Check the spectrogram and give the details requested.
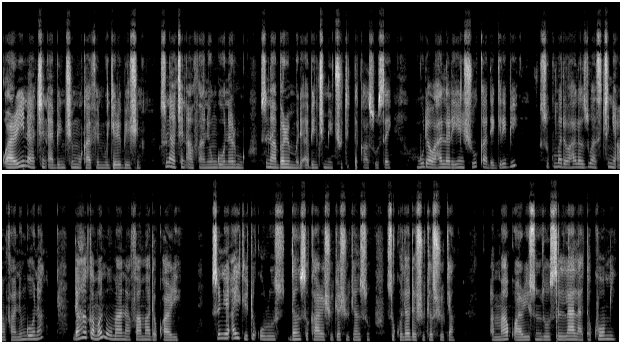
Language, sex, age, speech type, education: Hausa, female, 15-29, spontaneous, tertiary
